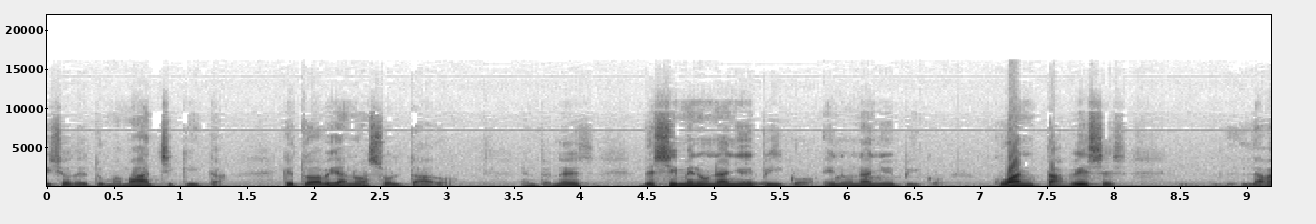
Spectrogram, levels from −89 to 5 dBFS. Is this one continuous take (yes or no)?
no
